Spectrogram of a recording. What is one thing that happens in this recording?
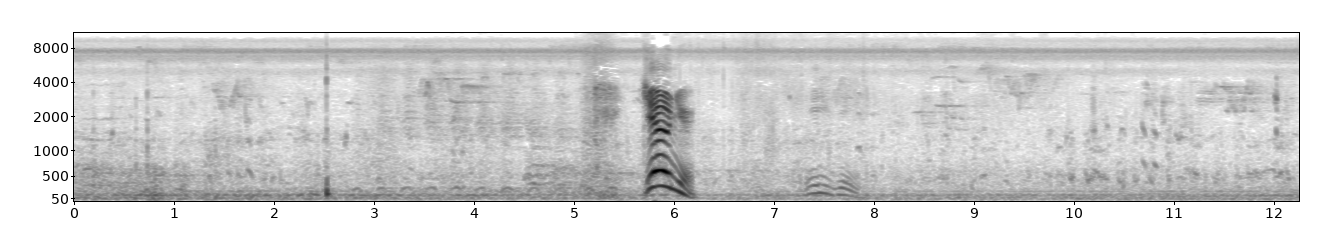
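Chickens cluck softly and steadily outdoors.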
